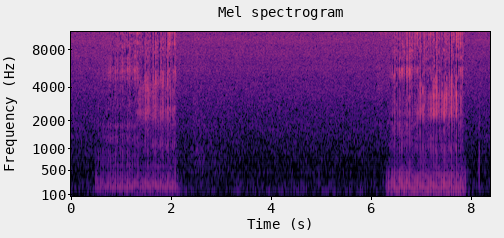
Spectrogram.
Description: My French bulldog Sophie snoring on the sofa.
